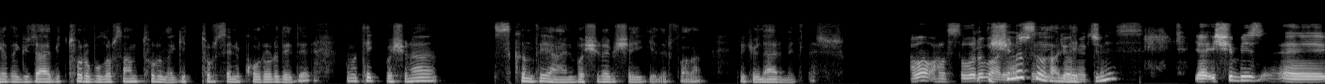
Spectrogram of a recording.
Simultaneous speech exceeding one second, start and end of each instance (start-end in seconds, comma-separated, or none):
9.8-11.1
